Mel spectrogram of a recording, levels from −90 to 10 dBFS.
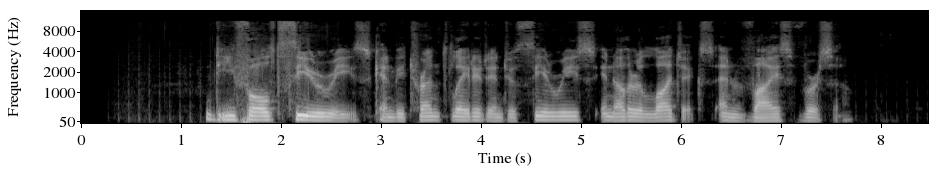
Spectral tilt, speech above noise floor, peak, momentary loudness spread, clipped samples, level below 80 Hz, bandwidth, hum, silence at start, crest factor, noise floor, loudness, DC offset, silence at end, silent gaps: -7.5 dB/octave; 53 dB; -2 dBFS; 13 LU; under 0.1%; -46 dBFS; 11.5 kHz; none; 1.25 s; 18 dB; -72 dBFS; -19 LUFS; under 0.1%; 0.95 s; none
